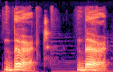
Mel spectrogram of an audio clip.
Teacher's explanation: Fijaos que no estoy pronunciando ya la I ni como una I breve ni como un I, sino como una E larga.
